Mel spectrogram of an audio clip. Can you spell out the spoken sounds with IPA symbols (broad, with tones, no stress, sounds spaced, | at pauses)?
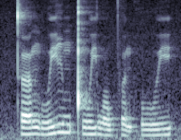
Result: t̪ʰ œː˨˧ ŋ uː˨˥ j iː˥ m kʰ uː˧ j w o˨˧ w pʰ ɵ˨˩ n h uː˨˧ j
